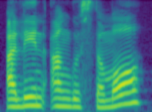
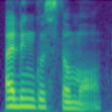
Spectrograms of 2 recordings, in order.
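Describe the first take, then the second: First: The two words alin and ang are said separately. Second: The two words are merged into one word, aling. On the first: "alin ang" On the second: "becomes aling"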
